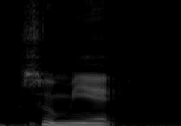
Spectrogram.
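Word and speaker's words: sumi-e: Le encanta pintar con tinta china aguada al estilo japonés, lo que se llama sumi. ¿Lo he dicho bien? – Sumie. – Sumie.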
